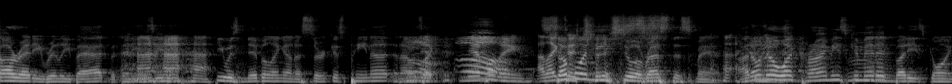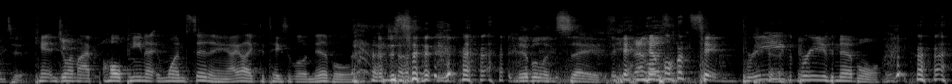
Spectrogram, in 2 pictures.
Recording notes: Live from the Ha Ha Harvest Comedy Festival at Kelly's Olympian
